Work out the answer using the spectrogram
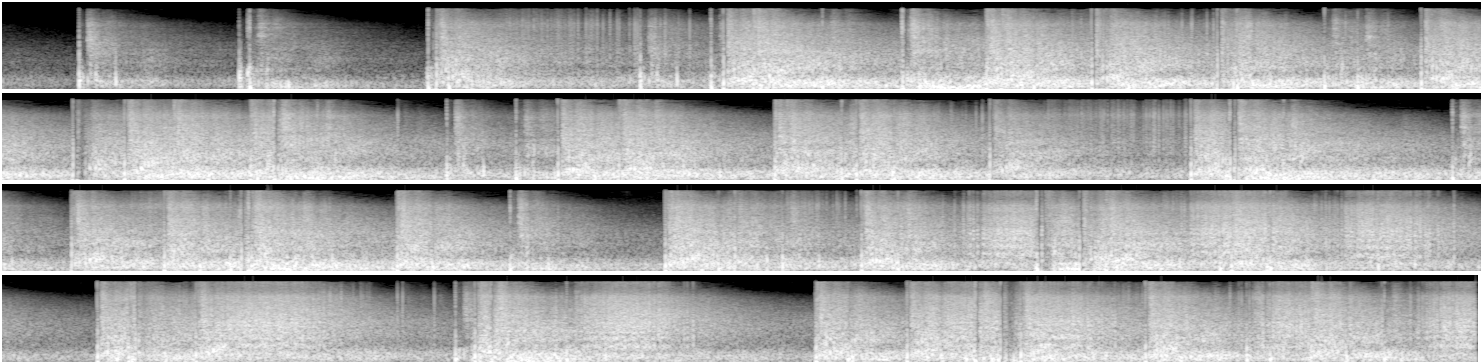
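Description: Aerial fireworks bursting: a few separate bangs in the first two seconds, then a dense barrage of overlapping bangs and crackles with only brief lulls.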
